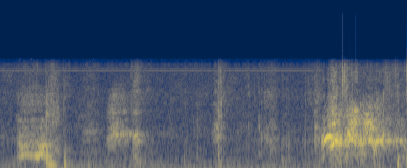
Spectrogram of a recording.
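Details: Eight-month-old Czechoslovakian Wolfdog during training: a short arched yelping bark near the start, a fainter one a second later, then a louder drawn-out strained whining bark at the end, with a man giving commands in Chinese.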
